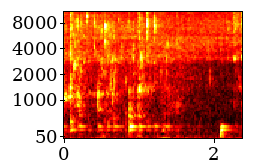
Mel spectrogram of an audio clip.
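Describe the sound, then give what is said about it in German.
Liquid pours into a glass, a soft continuous trickle with a rising tone and a couple of clinks of glass, quiet, with no talking. “Komm, ich schenke dir erstmal einen kleinen Wodka ein.”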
